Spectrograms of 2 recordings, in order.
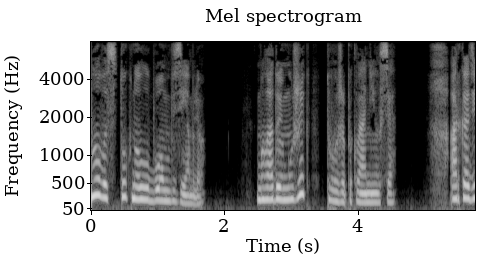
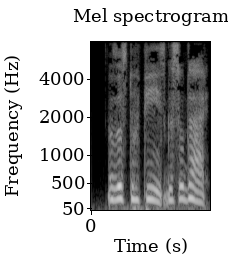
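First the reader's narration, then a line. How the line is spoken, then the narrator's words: Hoarse old man's voice. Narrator (Russian): Старик сиплым голосом произнес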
